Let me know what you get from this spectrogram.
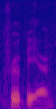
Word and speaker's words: Croupier: I think he referred to it as crappier, the British pronunciation is croupier, and it didn't play any major film festivals.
